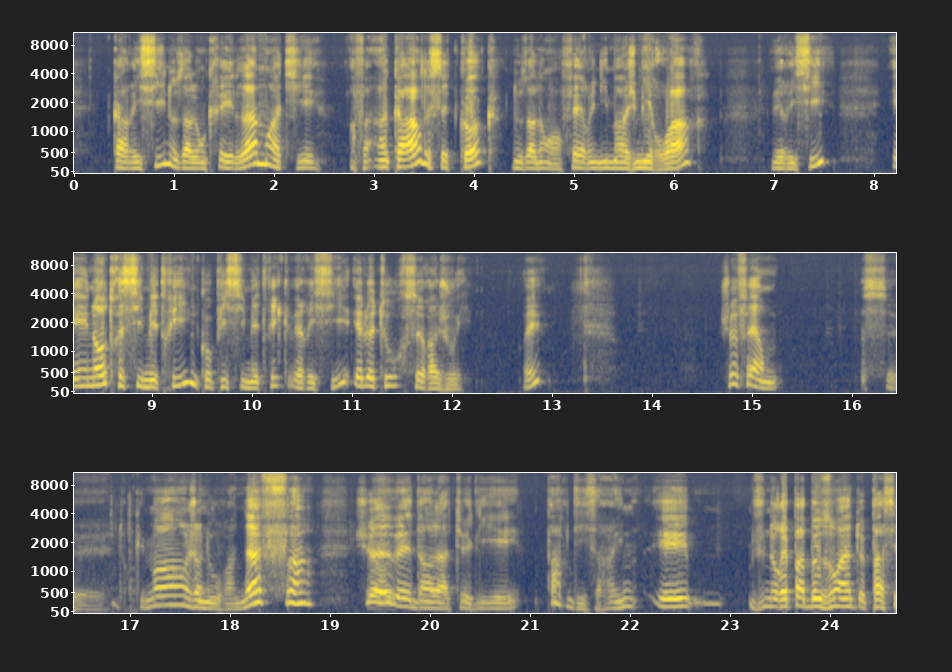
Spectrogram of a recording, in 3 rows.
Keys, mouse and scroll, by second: 6.8 click, 8.2 click, 10.9-14.1 drag, 15.9 click, 17.9 click, 21.3 click.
